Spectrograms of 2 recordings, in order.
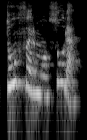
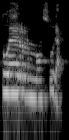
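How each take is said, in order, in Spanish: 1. Un sonido f separa las dos palabras. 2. Las vocales se unen entre las dos palabras. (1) "pero dice tu fermosura" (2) "podríamos ponerlo como sinalefa"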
